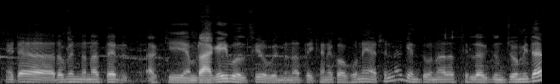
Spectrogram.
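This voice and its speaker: A man's fairly even intonation comes through with noticeable noise in the background. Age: under 60. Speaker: travel vlogger. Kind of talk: vlog narration.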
